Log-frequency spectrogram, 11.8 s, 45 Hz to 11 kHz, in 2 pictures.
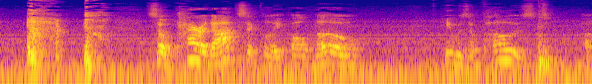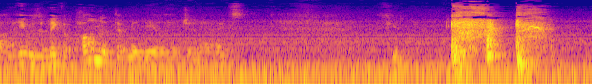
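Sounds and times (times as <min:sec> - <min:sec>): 
person coughing from a dry throat: 0:00.3 - 0:01.2, 0:10.4 - 0:11.8
speech: 0:01.6 - 0:03.7, 0:04.4 - 0:08.5, 0:09.8 - 0:10.1.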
